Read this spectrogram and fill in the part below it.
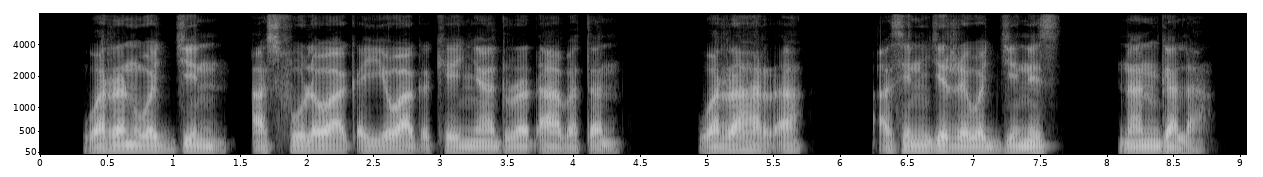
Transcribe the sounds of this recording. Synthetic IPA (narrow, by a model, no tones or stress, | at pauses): wʔɐrːɐnʊwɐd͡ʒːɪnʔɐ̰sfuːlɐwaːkʼɐjːɔwaːkʼɐkʰe̞ːɲːaːd̪ʊɾɐᶑaːbɐt̪ɐn | wɐrːɐhɐɾʔɐ | ʔɐ̰sɪnd͡ʒɪrːɛwɐd͡ʒːɪnɪs | nɐŋɡɐlɐ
